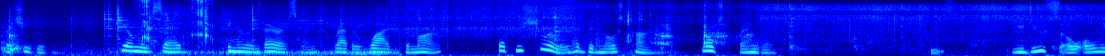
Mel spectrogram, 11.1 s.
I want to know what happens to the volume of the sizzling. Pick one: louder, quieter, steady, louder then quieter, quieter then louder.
steady.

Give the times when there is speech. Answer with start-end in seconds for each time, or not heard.
0.0-7.8, 9.3-11.0.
